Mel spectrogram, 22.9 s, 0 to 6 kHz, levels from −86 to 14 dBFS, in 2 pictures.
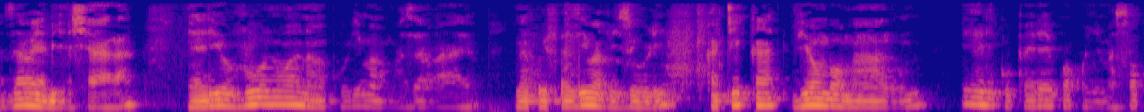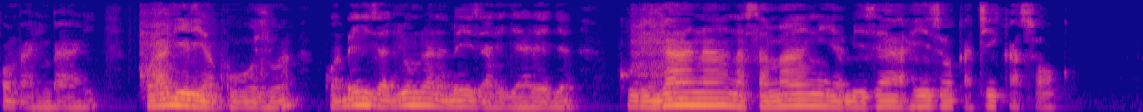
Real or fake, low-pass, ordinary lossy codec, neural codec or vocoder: fake; 5.4 kHz; MP3, 24 kbps; autoencoder, 48 kHz, 128 numbers a frame, DAC-VAE, trained on Japanese speech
